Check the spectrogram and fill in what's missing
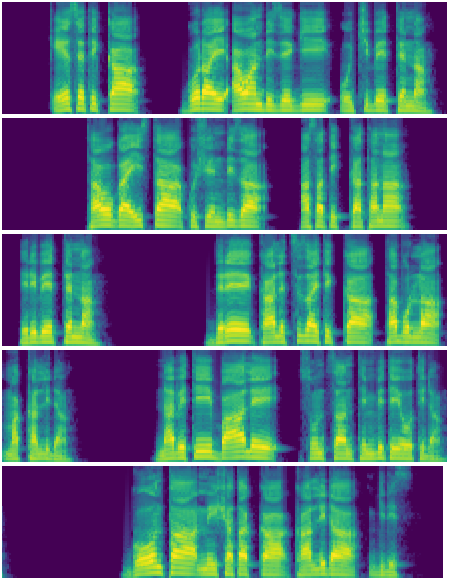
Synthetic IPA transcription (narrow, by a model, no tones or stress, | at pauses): kʼe̞ːsɛt̪ɪkːɐ | ɡɔd̪ɐjʔɐwɐnd̪ɪzɛɡiːot͡ʃːɪbe̞ːt̪ːɛnːɐ | t̪ɐwɔɡɐjɪst̪ːɐkʊʃɪnd̪ɪzɐ | ɐsɐt̪ɪkːɐt̪ɐnɐ | ɛɾɪbe̞ːt̪ːɛnːɐ | d̪ɛɾɛkaːlɛt͡sːɪzɐjt̪ɪkːɐt̪ɐbɔlːɐmɐkːɐlːɪd̪ɐ̰ | nɐbɛt̪ɪbɐaːlɛ | sʊnt͡sːɐnt̪ɪmbɪt̪ɛjo̞ːt̪ɪd̪ɐ̰ | ɡɔʔɔnt̪ːaːmiːʃːɐt̪ɐkːɐkaːlːɪd̪ɐɡɪd̪ɛs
